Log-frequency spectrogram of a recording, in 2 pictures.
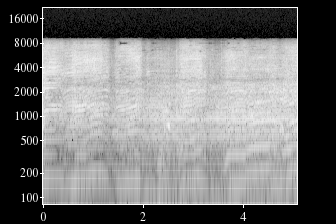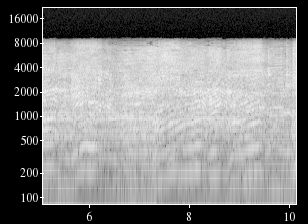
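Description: Two-stroke petrol engines of 1/5-scale HPI Baja 5B SS radio-controlled buggies, one of them a fully modified 30.5 cc engine, revving hard on the track. The engine pitch rises and falls over and over as the cars accelerate and lift off, with more than one engine heard at once.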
